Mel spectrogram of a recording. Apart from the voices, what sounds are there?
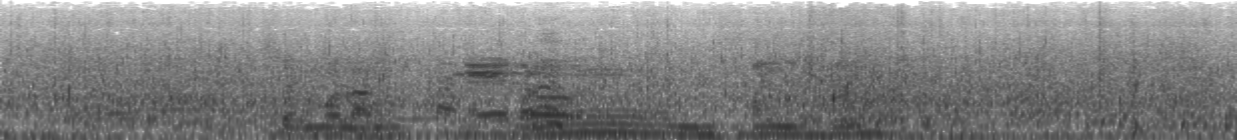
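strong current of the Bitbit River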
